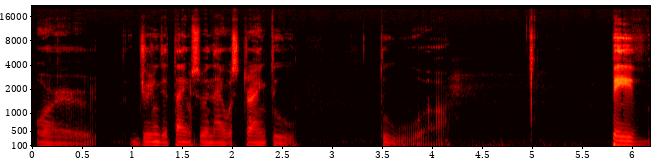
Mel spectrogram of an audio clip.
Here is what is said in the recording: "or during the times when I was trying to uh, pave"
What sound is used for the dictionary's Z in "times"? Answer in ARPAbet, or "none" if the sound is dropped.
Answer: S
